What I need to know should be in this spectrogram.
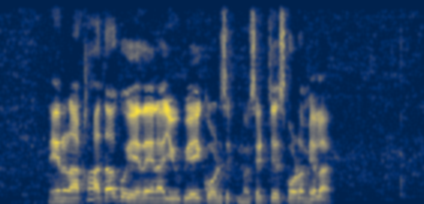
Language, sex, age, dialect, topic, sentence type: Telugu, male, 18-24, Utterandhra, banking, question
